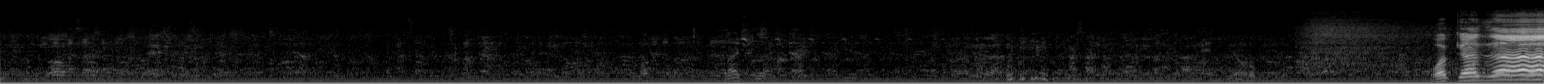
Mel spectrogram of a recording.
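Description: A crowd of men chat quietly nearby.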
